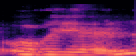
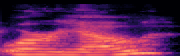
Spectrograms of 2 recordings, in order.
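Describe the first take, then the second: First: It is said with a throaty Hebrew r. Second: It is said with an English r.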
